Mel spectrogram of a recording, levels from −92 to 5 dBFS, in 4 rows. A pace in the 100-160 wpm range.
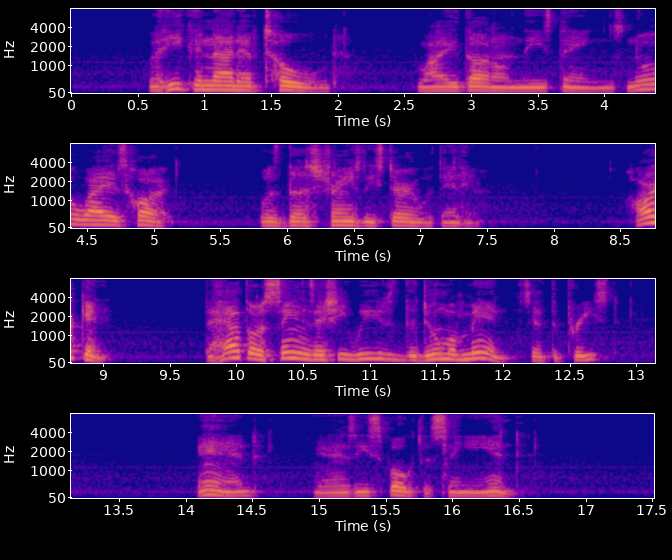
Yes: average, 145 wpm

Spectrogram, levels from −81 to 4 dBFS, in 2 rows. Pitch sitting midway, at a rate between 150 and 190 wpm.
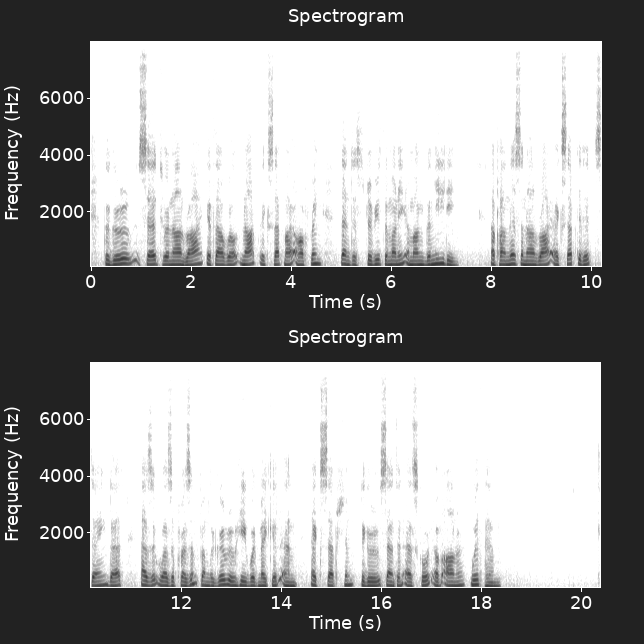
Yes: medium, 145 Hz; average, 155 wpm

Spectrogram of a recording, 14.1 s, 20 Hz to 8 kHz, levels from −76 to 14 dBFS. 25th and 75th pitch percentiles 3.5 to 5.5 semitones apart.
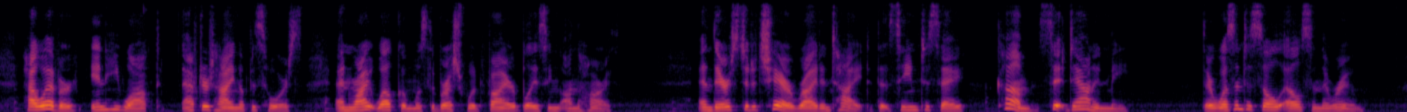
Yes: average, 5.1 semitones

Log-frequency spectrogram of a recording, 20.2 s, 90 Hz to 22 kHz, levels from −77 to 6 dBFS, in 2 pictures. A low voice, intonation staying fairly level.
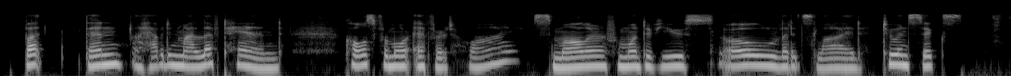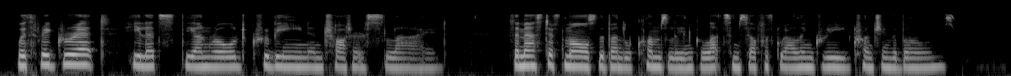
No: medium, 180 Hz; narrow, 2.3 semitones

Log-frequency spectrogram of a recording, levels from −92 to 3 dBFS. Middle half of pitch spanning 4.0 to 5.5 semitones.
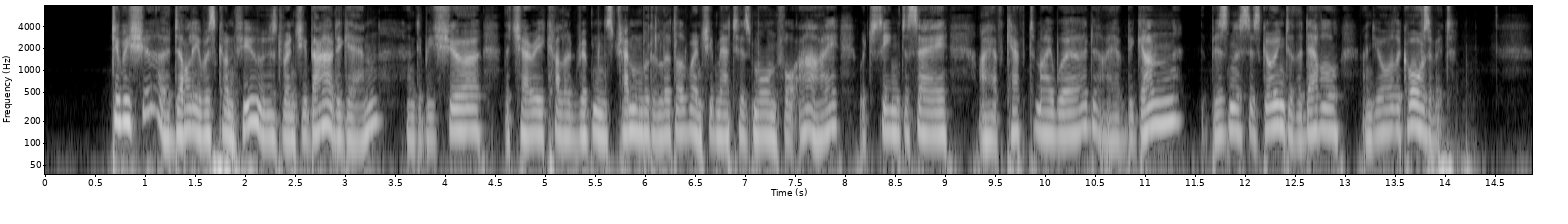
No: average, 3.5 semitones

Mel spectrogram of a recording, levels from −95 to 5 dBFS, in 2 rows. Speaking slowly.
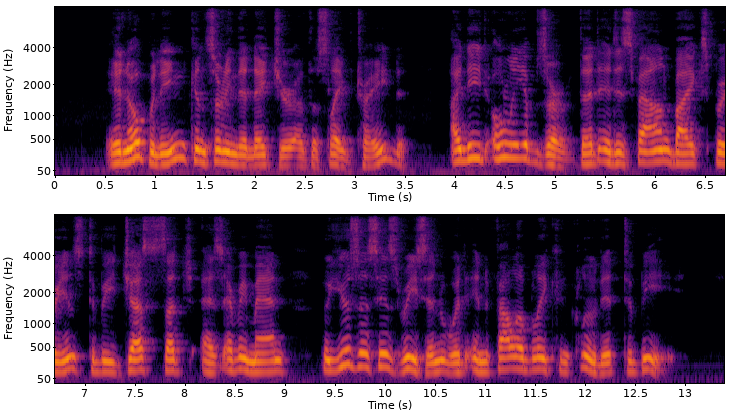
No: average, 160 wpm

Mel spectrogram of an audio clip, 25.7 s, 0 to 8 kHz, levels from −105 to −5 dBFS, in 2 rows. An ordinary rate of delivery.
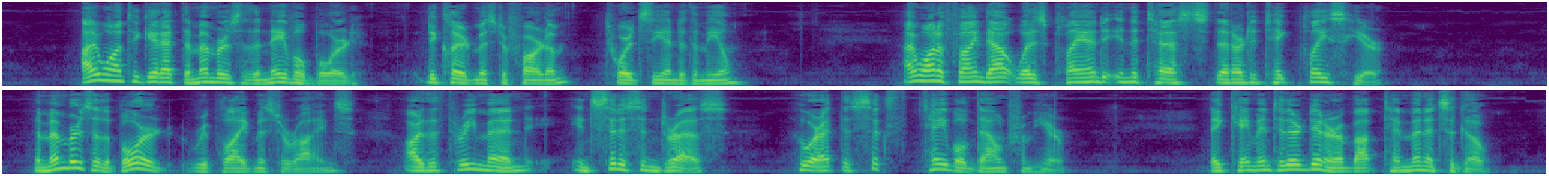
Yes: average, 165 wpm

